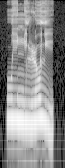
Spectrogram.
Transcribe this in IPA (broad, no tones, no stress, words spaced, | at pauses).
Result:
wiɲilʲ ɭolʲi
